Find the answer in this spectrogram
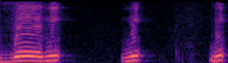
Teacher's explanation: اختلس حركه الكسر اجيب بعضها مش ما اجيبهاش كامله · Term: الروم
